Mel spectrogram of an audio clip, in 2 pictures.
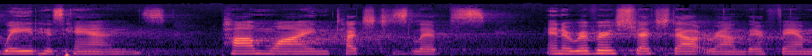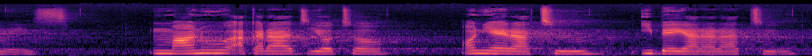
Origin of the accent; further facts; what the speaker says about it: Houston, Texas, United States; I'm from Houston, Texas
